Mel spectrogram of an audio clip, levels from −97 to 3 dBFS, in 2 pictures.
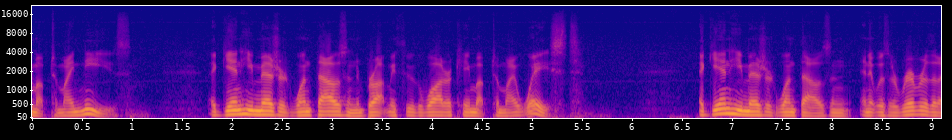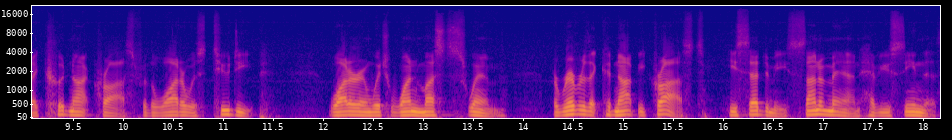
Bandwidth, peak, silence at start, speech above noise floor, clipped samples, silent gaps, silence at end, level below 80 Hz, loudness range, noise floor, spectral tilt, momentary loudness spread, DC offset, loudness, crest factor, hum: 11.5 kHz; -12 dBFS; 0 s; 41 dB; under 0.1%; none; 0.05 s; -58 dBFS; 5 LU; -70 dBFS; -9 dB/octave; 13 LU; under 0.1%; -29 LUFS; 18 dB; none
